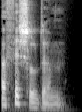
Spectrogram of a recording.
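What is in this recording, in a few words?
"officialdom", British English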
